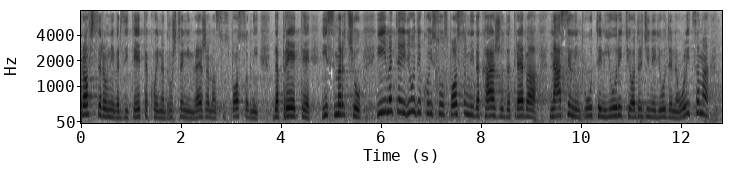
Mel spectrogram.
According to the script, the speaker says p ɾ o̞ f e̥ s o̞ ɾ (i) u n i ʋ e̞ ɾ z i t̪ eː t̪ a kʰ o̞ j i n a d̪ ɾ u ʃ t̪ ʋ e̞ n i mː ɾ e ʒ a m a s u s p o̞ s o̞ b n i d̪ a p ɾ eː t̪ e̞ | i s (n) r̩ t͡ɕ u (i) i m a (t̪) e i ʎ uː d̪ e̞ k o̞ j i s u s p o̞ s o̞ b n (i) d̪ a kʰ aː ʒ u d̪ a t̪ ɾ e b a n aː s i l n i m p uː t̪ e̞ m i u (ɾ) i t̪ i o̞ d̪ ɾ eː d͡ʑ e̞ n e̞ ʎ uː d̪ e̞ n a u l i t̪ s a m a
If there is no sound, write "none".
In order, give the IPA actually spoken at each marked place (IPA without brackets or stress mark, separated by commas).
a, m, i, t̪, i, ɾ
